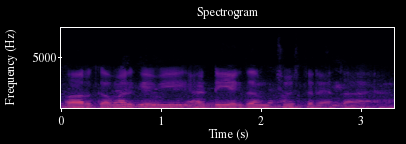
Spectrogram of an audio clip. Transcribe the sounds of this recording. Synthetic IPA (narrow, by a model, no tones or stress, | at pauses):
ɔːɾkɐməɾkebʱiɦɐɖːieːk̚d̪əmt͡ʃʊst̪ɾɛɦt̪aɦɛː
